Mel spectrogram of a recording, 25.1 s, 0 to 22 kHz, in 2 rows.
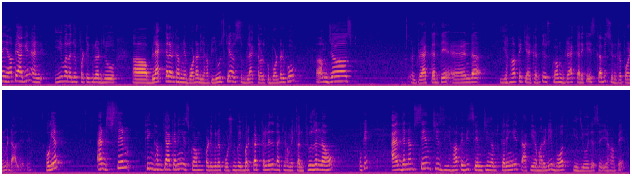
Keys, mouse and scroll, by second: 1.6 m, 2.9 click, 3.8 space, 4.1 click, 4.3 space, 4.9 ctrl+space, 5.1 ctrl+click, 7.3 Right, 10.8 v, 11.4-13.1 drag, 13.1 space, 13.4 ctrl+click, 14.1 ctrl+d, 14.3 ctrl+space, 14.5 ctrl+click, 14.9 ctrl+space, 15.0 click, 16.0 m, 16.6 click, 17.4 Delete, 18.2 ctrl+d, 18.6 space, 18.9 click, 19.0 space, 20.3-25.1 ctrl+drag.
